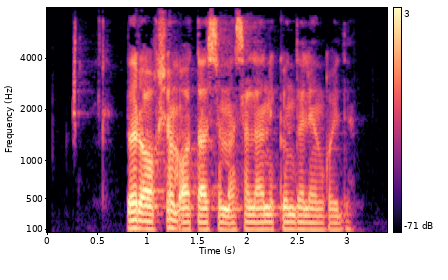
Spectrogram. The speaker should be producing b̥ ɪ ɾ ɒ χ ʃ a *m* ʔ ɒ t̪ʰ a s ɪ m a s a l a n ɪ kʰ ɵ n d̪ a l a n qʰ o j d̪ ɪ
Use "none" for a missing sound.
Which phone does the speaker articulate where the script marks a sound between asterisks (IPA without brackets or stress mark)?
m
